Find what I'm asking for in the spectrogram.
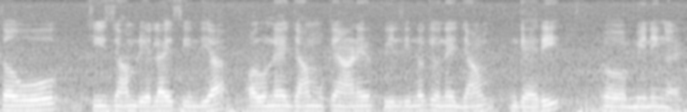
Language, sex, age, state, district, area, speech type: Sindhi, male, 18-30, Maharashtra, Thane, urban, spontaneous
